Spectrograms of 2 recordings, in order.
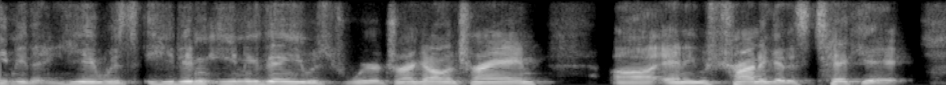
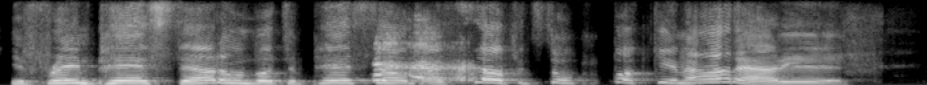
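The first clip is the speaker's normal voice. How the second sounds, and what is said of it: Imitates another person's voice. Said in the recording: “That's a really good impression ... That was a fantastic Marty Mush”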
